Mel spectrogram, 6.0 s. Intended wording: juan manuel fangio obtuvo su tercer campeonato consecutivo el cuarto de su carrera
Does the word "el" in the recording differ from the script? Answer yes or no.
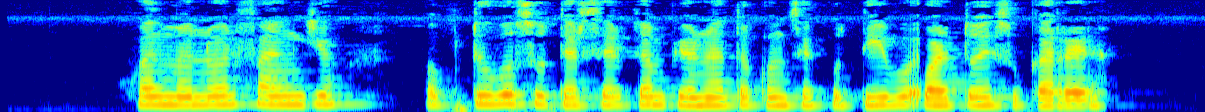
yes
